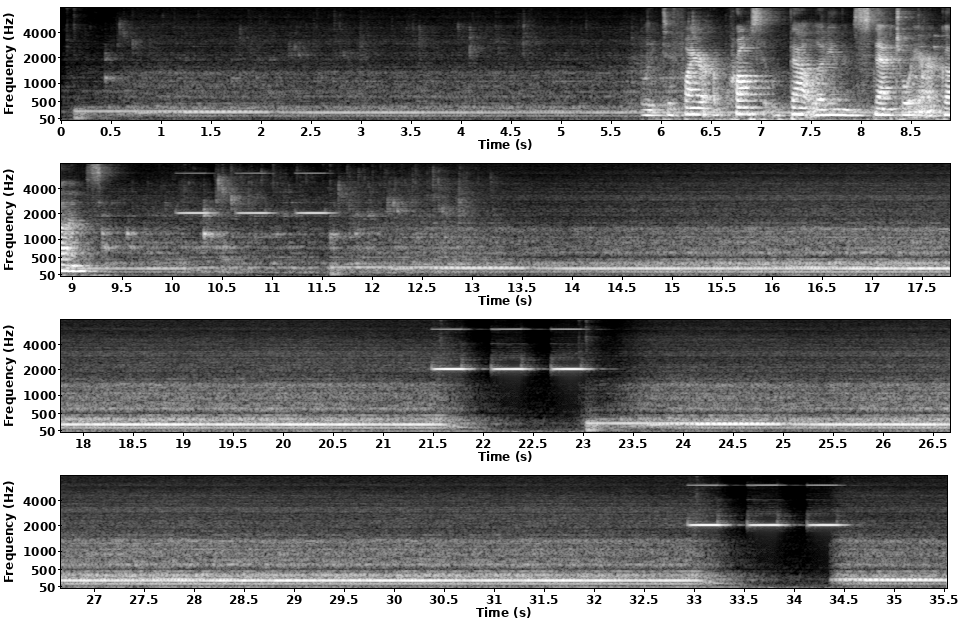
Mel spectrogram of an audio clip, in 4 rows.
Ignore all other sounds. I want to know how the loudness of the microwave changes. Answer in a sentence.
The loudness of the microwave goes up.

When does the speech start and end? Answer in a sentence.
The speech can be heard from 5.8 to 9.3 s.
